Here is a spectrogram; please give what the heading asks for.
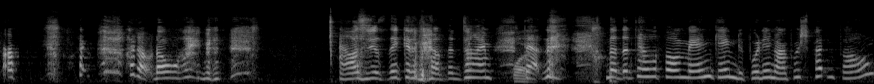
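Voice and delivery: giggling, laughing through the words. Recalling a funny memory after being told not to laugh: laughing while talking. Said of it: "But you don't have to laugh".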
